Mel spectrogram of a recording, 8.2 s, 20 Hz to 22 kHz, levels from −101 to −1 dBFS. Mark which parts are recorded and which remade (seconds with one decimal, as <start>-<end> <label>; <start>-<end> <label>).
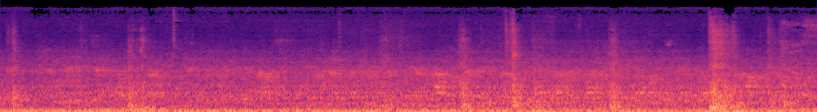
0.0-8.2 remade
